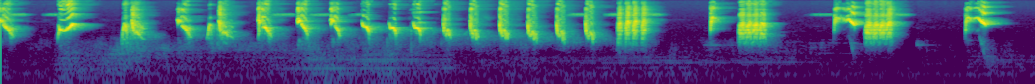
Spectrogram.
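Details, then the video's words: Long-tailed shrike singing vigorously for ten seconds: steady series of sharp chirped notes about three per second, broken by a few longer rasping buzzes and squeaky whistles. "BURUNG CENDET GACOR"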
